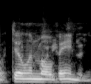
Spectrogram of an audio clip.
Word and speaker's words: Dylan Mulvaney: Oh, Dylan Mulvaney.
